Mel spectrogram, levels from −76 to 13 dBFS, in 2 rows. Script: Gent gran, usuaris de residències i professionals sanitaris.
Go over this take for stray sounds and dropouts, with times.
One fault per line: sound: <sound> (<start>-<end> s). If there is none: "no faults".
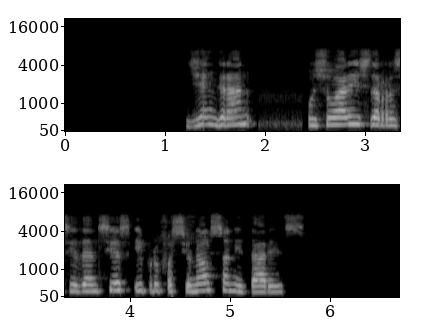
no faults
